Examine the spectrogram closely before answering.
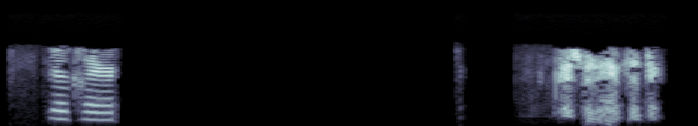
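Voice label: Police Department Dispatch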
